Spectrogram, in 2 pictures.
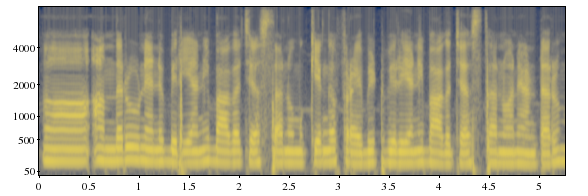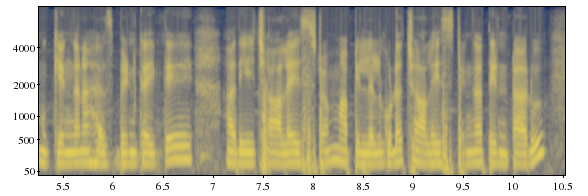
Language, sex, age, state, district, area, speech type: Telugu, female, 45-60, Andhra Pradesh, Guntur, urban, spontaneous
